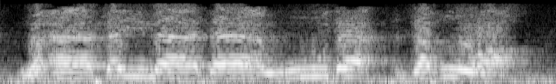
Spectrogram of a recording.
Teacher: لم تضغم الدال في الزاي لأنها مفتوحة بعد ساكن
